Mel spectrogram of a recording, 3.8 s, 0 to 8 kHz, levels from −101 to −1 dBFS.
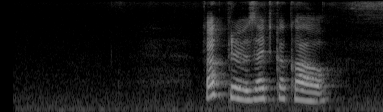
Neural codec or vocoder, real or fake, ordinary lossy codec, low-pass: none; real; none; none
